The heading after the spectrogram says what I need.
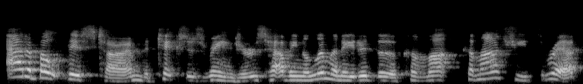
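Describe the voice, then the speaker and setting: A woman's voice: medium pitch, expressive, unhurried. A woman reading scripted narration aloud at a live table read, telling it like a story and now and then stumbling over a word. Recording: dull, lo-fi sound.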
